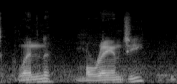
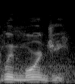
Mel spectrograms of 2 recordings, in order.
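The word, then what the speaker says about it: Glenmorangie: It is Glenn Morani. Actually, it's Glenn Morangi. Morangi. That's it. Morangi.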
